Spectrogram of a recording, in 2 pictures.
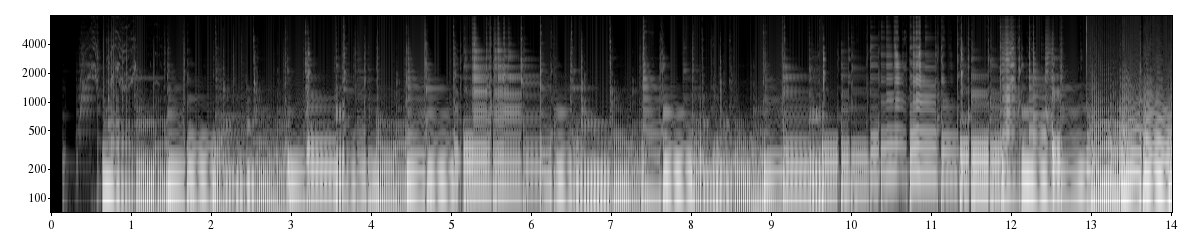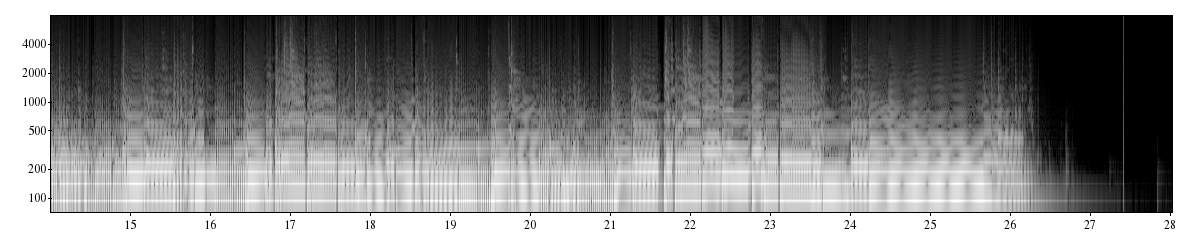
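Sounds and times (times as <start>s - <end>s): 
fingerstyle guitar: 0.2s - 26.8s.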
